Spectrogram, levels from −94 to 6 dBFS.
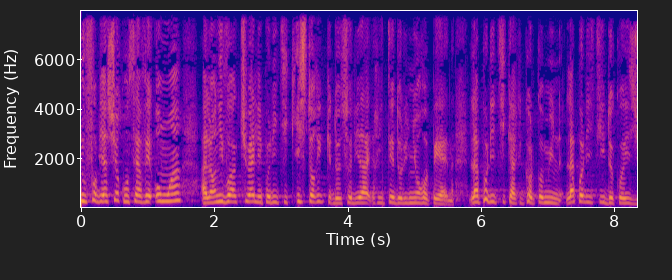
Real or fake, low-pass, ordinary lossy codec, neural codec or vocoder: real; none; none; none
